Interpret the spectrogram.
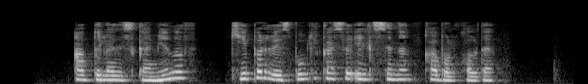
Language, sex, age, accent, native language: Uzbek, female, 25-34, Farg'ona, Uzbek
